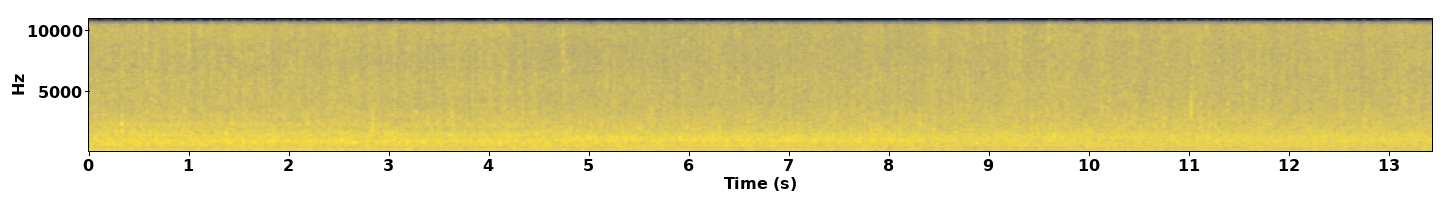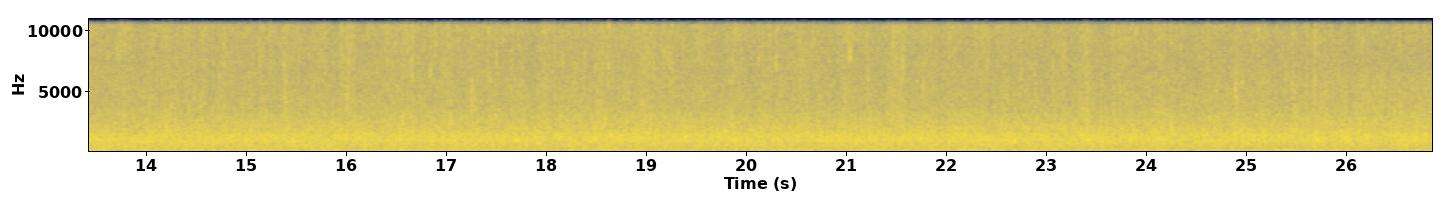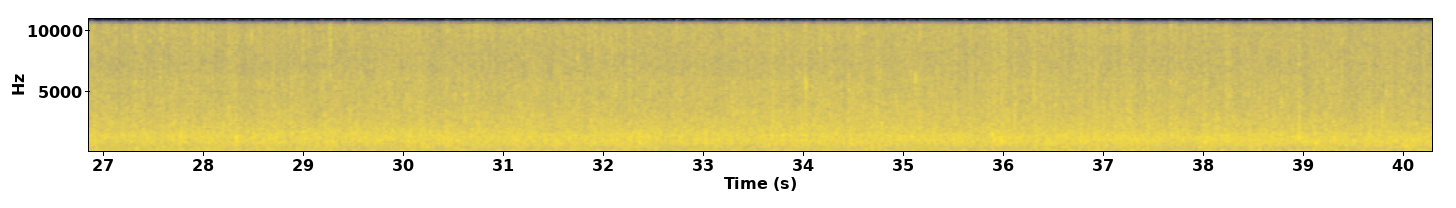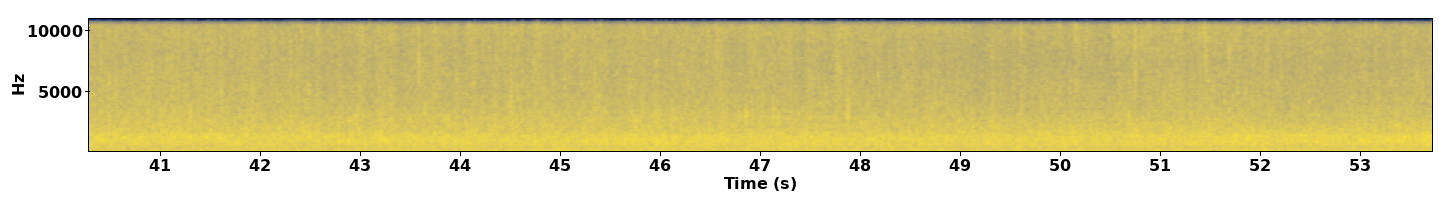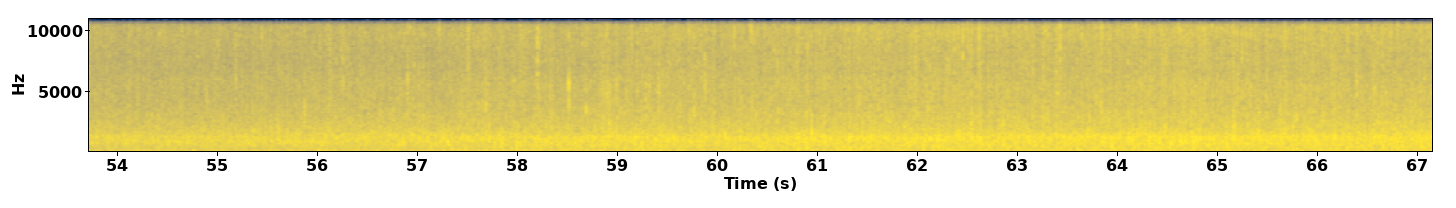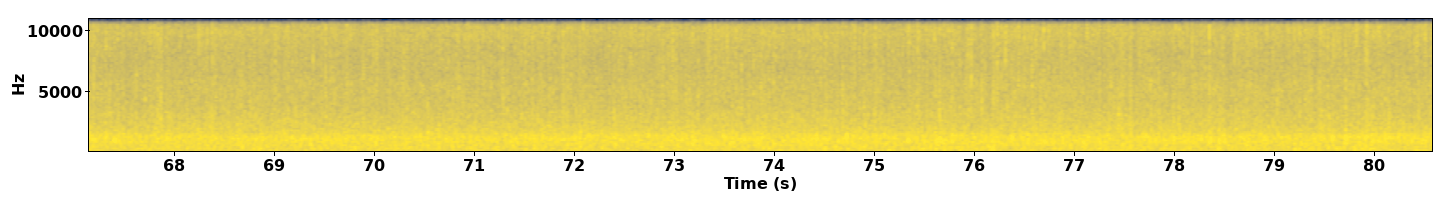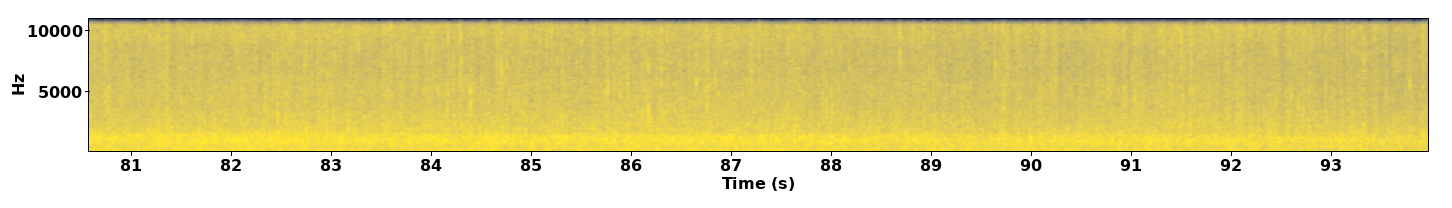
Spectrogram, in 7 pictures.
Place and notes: {"title": "Berlin, Gardens of the World, oriental garden - water shifts", "date": "2013-08-03 12:58:00", "description": "different fountains in oriental gardens. i walked around slowly in order to get smooth fades between various flows of water.", "latitude": "52.54", "longitude": "13.58", "altitude": "52", "timezone": "Europe/Berlin"}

